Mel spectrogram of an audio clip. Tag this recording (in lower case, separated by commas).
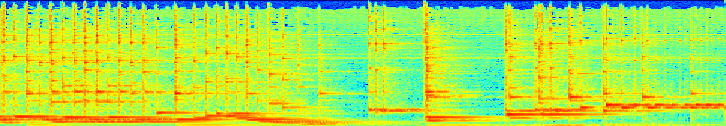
marimba, musical instrument, music, playing marimba, percussion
